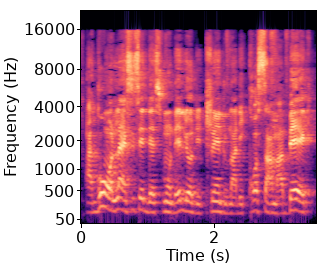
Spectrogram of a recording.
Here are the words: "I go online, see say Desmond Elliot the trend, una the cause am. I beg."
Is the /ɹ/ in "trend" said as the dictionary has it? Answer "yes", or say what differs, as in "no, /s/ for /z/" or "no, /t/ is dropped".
yes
